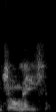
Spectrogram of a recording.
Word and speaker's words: Jonas: But that's the correct pronunciation of my name. Jonas.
